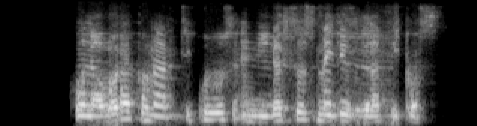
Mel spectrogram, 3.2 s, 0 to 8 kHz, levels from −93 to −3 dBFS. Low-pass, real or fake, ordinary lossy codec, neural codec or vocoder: 7.2 kHz; fake; Opus, 24 kbps; codec, 44.1 kHz, 1.7 kbps, Pupu-Codec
